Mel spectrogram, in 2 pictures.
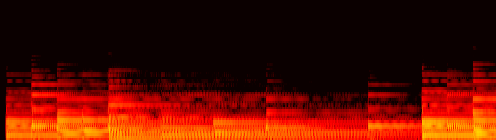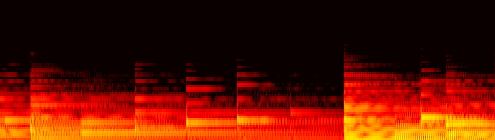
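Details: Gentle electric piano music plays with soft repeated chords throughout, and no animal sounds are heard.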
